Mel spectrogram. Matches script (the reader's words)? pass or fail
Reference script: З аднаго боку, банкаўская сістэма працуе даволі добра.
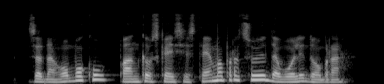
pass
